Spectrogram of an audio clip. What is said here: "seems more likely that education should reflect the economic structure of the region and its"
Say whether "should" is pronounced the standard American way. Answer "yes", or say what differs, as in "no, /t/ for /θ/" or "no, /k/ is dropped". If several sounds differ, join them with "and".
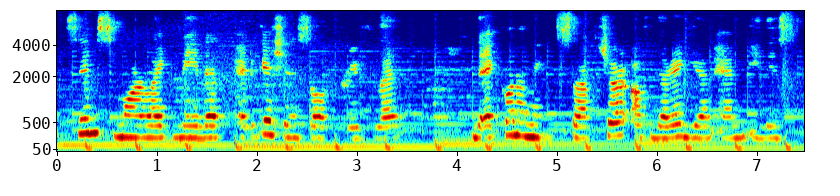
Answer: no, /s/ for /ʃ/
